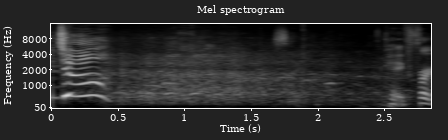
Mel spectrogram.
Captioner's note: laughter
